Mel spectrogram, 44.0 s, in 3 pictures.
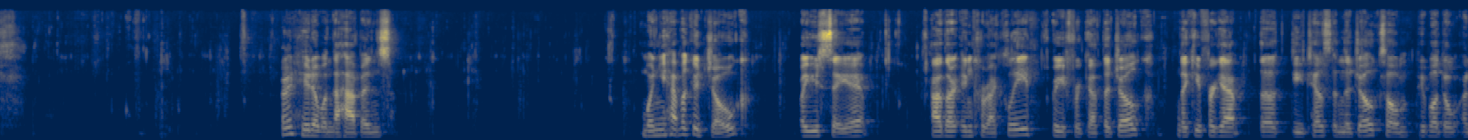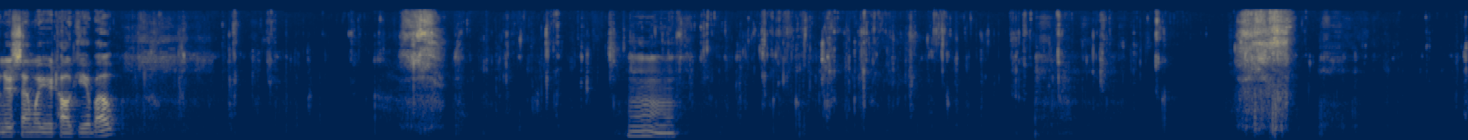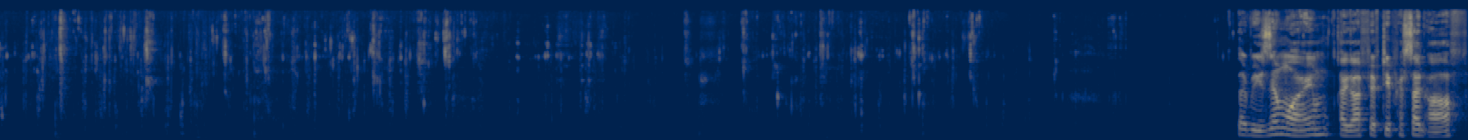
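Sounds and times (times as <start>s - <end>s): chewing and biting food: 0.0s - 2.8s, 3.9s - 6.4s, 7.4s - 8.0s, 8.6s - 9.5s, 15.9s - 41.8s
person humming mmm: 20.9s - 21.6s.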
